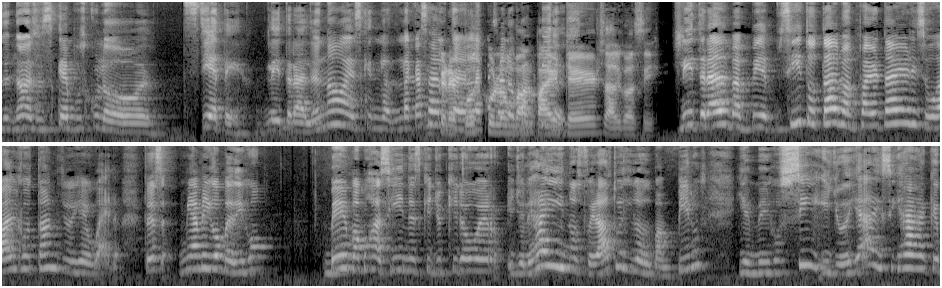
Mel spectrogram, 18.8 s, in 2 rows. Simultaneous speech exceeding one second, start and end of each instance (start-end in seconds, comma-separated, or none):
4.2-5.8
